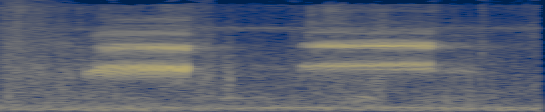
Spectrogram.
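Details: A frog calling at night out in a backyard, a creature that sings in darkness and falls silent once a light comes on; two buzzy, steady-pitched trills, each lasting about half a second, separated by a short pause, over a faint low hum.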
